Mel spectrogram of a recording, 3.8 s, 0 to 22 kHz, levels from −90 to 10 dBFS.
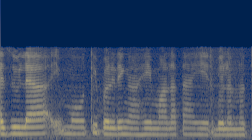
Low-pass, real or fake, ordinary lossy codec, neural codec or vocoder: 5.4 kHz; fake; none; codec, 16 kHz, 0.4 kbps, LongCat-Audio-Codec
